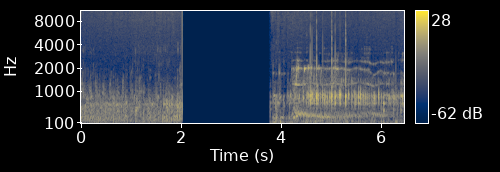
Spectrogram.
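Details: Gurgling, bubbling stomach growls with a squeaky rising tone after a brief silence: ordinary bowel sounds (borborygmi).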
